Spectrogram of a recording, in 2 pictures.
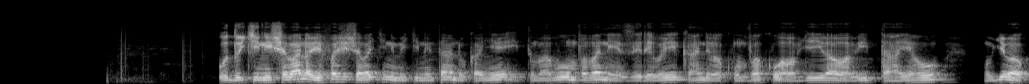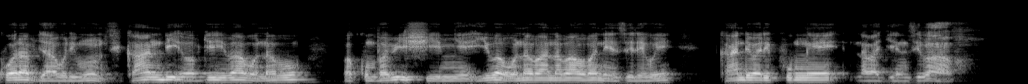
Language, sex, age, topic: Kinyarwanda, male, 18-24, education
